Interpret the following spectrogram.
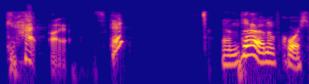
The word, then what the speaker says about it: cation: That's either cation or cation. Why or how do you remember? It's because it is positive, like a cat.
